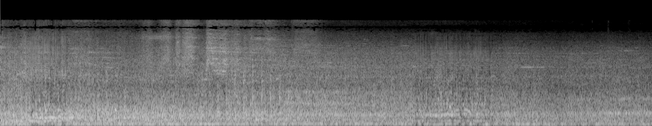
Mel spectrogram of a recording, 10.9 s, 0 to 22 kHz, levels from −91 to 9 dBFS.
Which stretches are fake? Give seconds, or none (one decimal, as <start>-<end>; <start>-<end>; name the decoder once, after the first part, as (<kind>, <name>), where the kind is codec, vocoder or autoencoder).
0.5-1.1 (vocoder, BigVGAN v2); 6.9-8.2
